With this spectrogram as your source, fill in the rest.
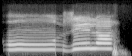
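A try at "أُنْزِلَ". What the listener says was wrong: Nice. Next one.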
